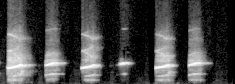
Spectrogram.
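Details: Spring peeper recording evoking March nights at the start of spring, a sleigh bell call heralding the changing seasons: six clear, high, slightly rising peeps spaced about half a second apart, with no other sounds.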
